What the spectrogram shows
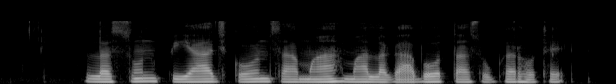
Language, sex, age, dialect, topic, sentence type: Chhattisgarhi, male, 18-24, Northern/Bhandar, agriculture, question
